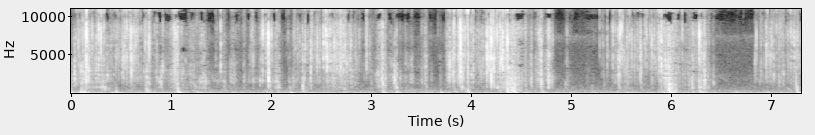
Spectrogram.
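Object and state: Foam bead slime (floam).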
